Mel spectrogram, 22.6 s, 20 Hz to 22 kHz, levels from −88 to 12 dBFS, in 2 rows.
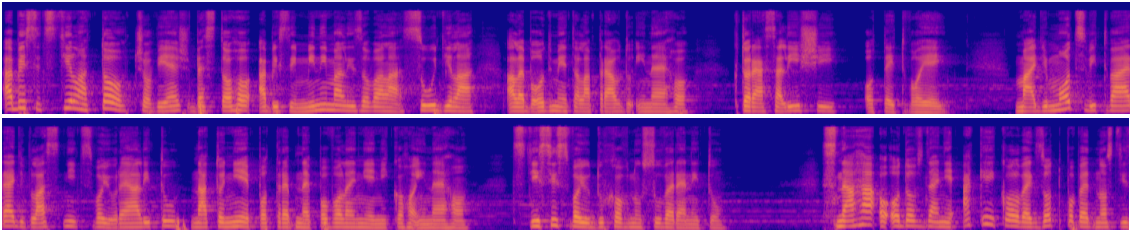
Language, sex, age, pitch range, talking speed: Slovak, female, 20-39, 140-170 Hz, 120 wpm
